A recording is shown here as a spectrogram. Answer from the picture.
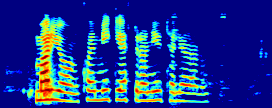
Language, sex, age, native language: Icelandic, male, 11, Icelandic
